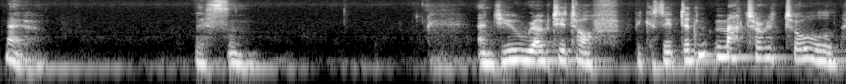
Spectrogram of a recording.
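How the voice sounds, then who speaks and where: An actress playing an unsettled, obsessive woman in a theatrical monologue, halting, breaking off and repeating herself. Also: medium pitch, a bit bright, slightly rough, heavily acted. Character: unsettled woman convinced reality keeps shifting, halting and obsessive.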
